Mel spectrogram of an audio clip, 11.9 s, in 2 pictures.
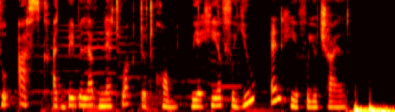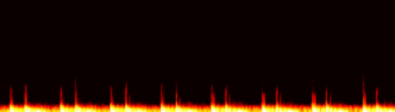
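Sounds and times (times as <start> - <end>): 
speech: 0.0 - 5.4
baby's heartbeat: 5.3 - 11.8.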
